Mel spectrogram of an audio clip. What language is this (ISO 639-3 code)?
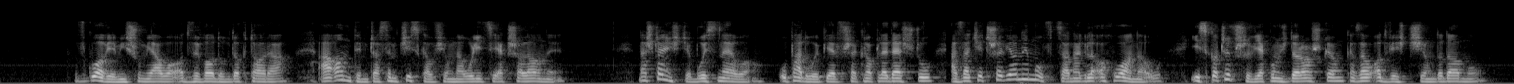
pol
